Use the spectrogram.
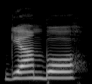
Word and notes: gyambo: apatani

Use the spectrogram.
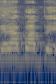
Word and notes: kerapape: Ansus

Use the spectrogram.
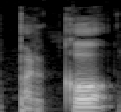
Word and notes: párko: apatani

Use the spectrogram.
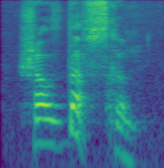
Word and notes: ʃaldavsxam: Xyzyl

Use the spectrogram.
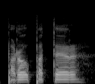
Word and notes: paro patvr: Apatani

